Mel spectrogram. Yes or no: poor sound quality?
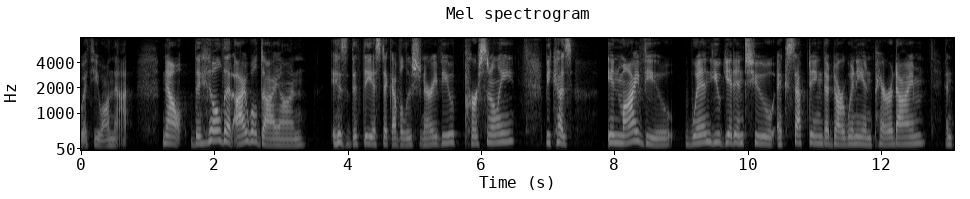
no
